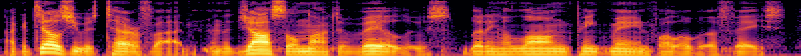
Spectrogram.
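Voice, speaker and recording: A man's voice: on the low side, big pitch swings, moderate pace, gravelly, no room sound. A man reading a first-person story in a wry, conversational storytelling manner. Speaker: fan fiction reader.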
